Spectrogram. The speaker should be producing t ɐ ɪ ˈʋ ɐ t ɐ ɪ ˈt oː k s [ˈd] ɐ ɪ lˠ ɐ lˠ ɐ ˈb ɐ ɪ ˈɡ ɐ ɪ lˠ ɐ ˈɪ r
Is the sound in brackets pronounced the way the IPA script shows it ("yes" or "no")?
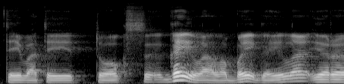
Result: no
